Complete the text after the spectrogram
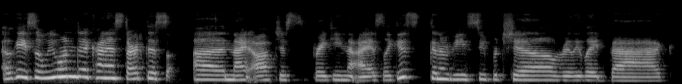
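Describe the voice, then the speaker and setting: A young woman from Las Vegas, a student, hosting a relaxed online welcome session on a video call and chatting with many fillers. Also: medium pitch, normal speed. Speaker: wellness committee member hosting a video call. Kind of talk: casual online presentation.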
